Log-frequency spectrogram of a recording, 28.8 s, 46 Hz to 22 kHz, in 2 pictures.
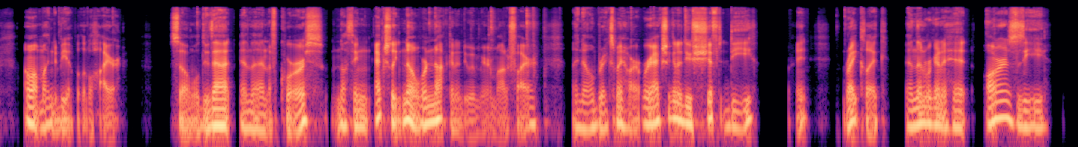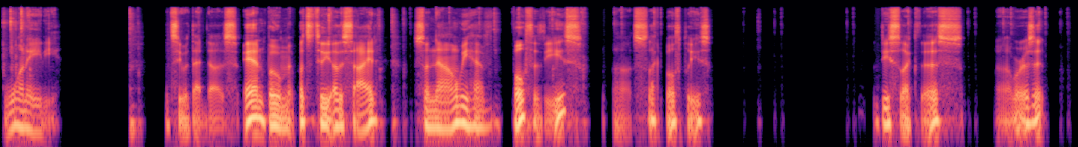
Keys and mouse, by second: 2.6-5.7 drag, 7.0 shift+c, 9.2 shift+d, 13.1 r, 18.7 middle click, 18.9-22.2 drag, 22.2-23.7 right drag, 23.7-28.7 drag.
